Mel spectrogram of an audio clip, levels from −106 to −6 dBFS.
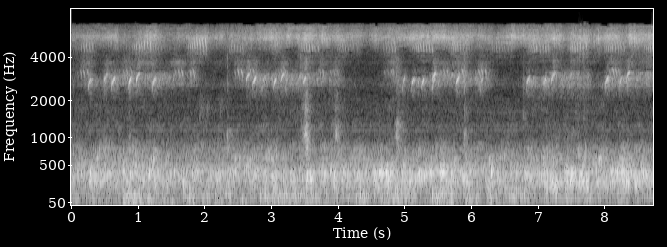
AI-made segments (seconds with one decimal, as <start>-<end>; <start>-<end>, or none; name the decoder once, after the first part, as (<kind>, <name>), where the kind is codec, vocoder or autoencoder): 7.0-7.9 (vocoder, Vocos)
